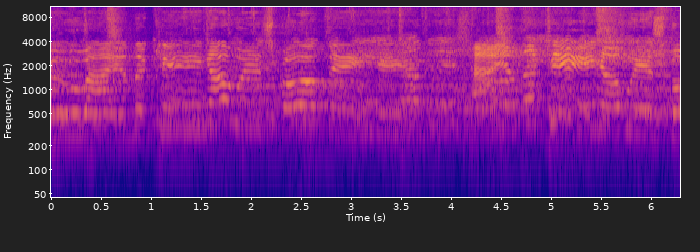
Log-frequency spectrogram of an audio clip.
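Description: A cappella group singing a pop song in close harmony, a male soloist's voice over the backing voices. A brighter, higher sung line with vibrato comes in about four seconds in.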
